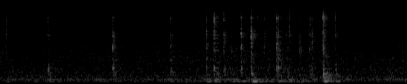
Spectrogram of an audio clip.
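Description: Faint computer keyboard keystrokes: a few spaced taps, then a quick run of about a dozen from about two seconds in, stopping just after three seconds. They are the keys of a sudo password being typed at a terminal prompt and submitted.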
